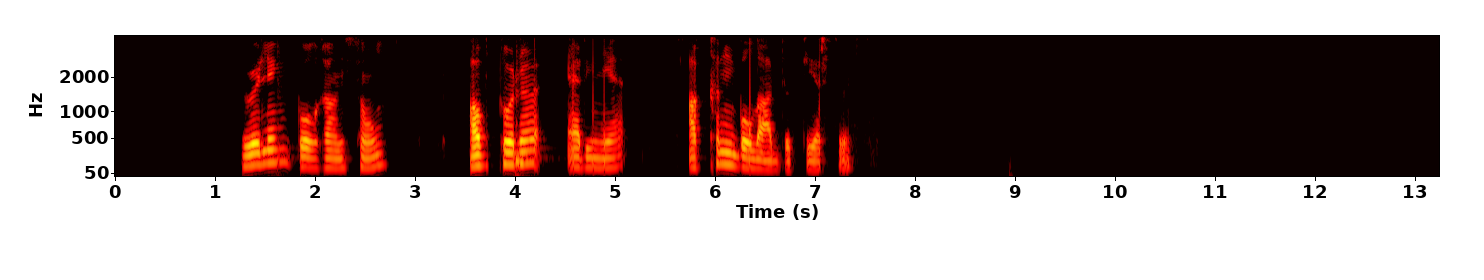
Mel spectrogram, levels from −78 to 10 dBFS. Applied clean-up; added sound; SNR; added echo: neural mask model DeepFilterNet 3.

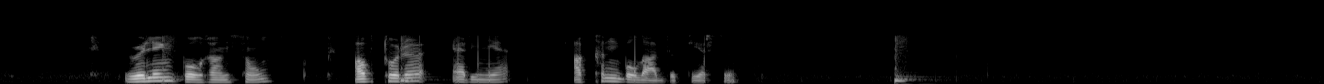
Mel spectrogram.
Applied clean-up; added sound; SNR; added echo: none; Snare drum; 12 dB; none.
